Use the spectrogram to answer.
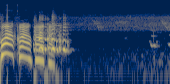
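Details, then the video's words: Hen turkey from a Nepali village uttering a fast series of loud, nasal "kor kor kor" notes for about a second and a half, then near silence with faint clicks. "Turkey 🦃 Hen Sounding Kor Kor Kor"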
